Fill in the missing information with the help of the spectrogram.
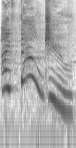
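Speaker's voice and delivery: high, stretched, delighted call; happy cry. Acted. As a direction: cry it out slowly with a big grin. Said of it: "cried George with a big happy grin".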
